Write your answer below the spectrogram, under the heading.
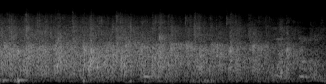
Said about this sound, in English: But, yeah, give God a hand clap.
